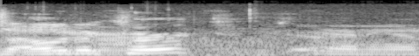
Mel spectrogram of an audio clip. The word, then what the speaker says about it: Odekirk: It is Odekirk. Is that how it's pronounced? That's correct.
